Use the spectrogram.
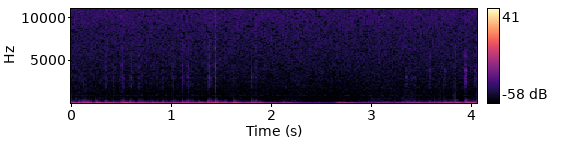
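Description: Long nails scratch the hollow metal mesh grille of a large Blue Yeti microphone, first with one hand and then with both. The result is a dense, low rumbling scrape with faint bright ticks on top. It eases off briefly around the middle, then surges back.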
